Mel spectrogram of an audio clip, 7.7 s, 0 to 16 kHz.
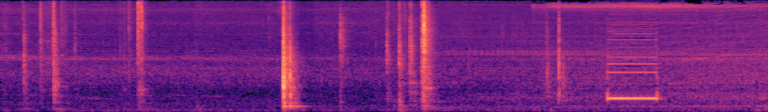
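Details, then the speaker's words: Power Macintosh G3 Blue and White powered on with RAM stick removed; clicks and handling knocks, then one clear steady half-second beep, meaning no RAM installed. "You could just hear that one beep, meaning there's no RAM installed."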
